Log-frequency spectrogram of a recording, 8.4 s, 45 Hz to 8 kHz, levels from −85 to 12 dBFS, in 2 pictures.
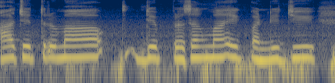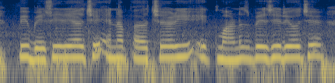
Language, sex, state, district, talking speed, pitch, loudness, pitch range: Gujarati, female, Gujarat, Valsad, 130 wpm, 220 Hz, -12 LUFS, 210-225 Hz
